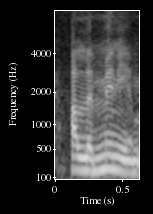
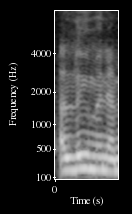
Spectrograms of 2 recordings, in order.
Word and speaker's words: aluminium: to the steel and aluminium or aluminum as you Americans say.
